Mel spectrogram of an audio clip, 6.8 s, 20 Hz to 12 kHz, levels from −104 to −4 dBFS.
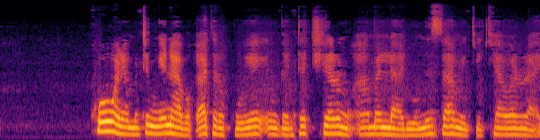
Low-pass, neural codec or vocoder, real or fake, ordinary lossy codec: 10.8 kHz; none; real; AAC, 32 kbps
